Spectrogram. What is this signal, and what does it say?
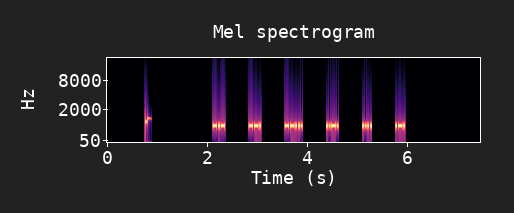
Morse code, heard as a keyed tone, about 42 wpm, spaced as for 15 wpm, 690 Hz. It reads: KG7FHR
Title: USA Call Signs - 6x Character Spacing - 45wpm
